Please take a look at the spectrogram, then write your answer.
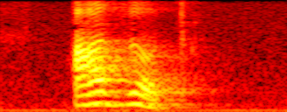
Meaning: nitrogen
- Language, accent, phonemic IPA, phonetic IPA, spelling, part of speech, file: Armenian, Eastern Armenian, /ɑˈzot/, [ɑzót], ազոտ, noun, Hy-ազոտ.ogg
